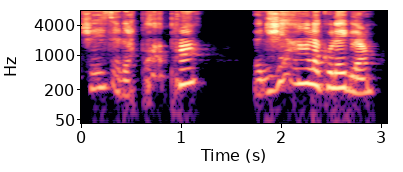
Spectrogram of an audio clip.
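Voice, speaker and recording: A middle-aged woman chats loosely on a livestream from her old house, her voice sitting a little high. She rambles, laughs at herself and fills her talk with hesitations as she speaks to her viewers. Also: animated, fairly quick. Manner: chatty, laughing, self-mocking, many fillers. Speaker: nursing-assistant VAE coach and livestream host. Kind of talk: casual livestream chat with viewers. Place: old house without air conditioning.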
